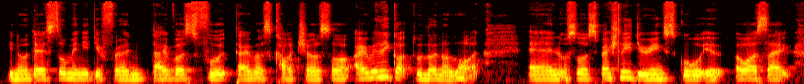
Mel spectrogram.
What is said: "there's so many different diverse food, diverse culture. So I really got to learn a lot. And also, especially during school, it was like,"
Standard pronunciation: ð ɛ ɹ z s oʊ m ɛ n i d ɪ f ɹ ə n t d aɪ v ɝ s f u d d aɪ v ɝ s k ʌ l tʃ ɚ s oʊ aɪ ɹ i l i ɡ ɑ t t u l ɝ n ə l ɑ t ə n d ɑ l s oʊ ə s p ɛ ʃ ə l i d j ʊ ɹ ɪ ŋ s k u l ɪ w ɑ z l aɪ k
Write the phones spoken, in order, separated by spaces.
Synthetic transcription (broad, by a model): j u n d s oʊ m ɛ n i d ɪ f ɹ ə n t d aɪ v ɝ s f u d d aɪ v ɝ s k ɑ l tʃ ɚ s oʊ aɪ ɹ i l i ɡ ɑ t t u l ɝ n ə l ɑ t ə n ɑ s oʊ ə s p ɛ ʃ ə l i d j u ɹ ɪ ŋ s k u l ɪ w ɑ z l aɪ k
